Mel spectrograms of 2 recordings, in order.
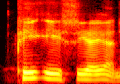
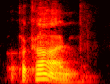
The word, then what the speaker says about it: pecan: Isn't it P E A C A N? Is that not how you spell it? P E C A N. Yeah, yeah. Pecan. Pecan. Pecan. There you go. Thank you. Pe- pecan. No, pecan. Pecan.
